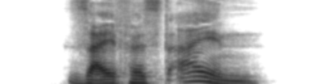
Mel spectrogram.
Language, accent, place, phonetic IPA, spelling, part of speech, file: German, Germany, Berlin, [ˌzaɪ̯fəst ˈaɪ̯n], seifest ein, verb, De-seifest ein.ogg
- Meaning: second-person singular subjunctive I of einseifen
